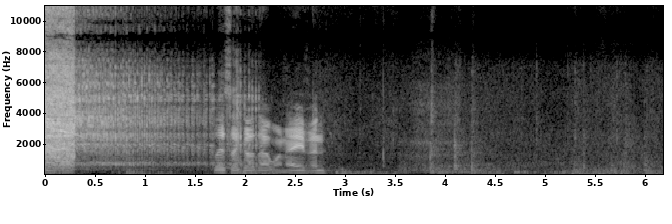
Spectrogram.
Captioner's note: grinder whirring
